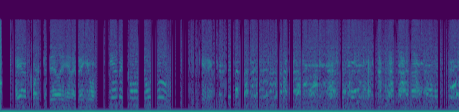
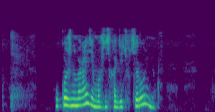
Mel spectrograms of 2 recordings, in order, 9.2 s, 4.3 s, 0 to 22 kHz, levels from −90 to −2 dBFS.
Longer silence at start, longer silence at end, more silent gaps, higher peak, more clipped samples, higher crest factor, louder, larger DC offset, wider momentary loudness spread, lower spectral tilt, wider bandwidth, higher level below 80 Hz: second, 0 s vs 1.1 s; second, 0 s vs 1.2 s; neither; first, 0 dBFS vs -6 dBFS; neither; first, 46 dB vs 18 dB; second, -46 LUFS vs -22 LUFS; first, 0.8% vs under 0.1%; second, 6 LU vs 11 LU; second, -1.5 dB/octave vs -6.5 dB/octave; first, 11 kHz vs 8 kHz; about the same, -68 dBFS vs -64 dBFS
